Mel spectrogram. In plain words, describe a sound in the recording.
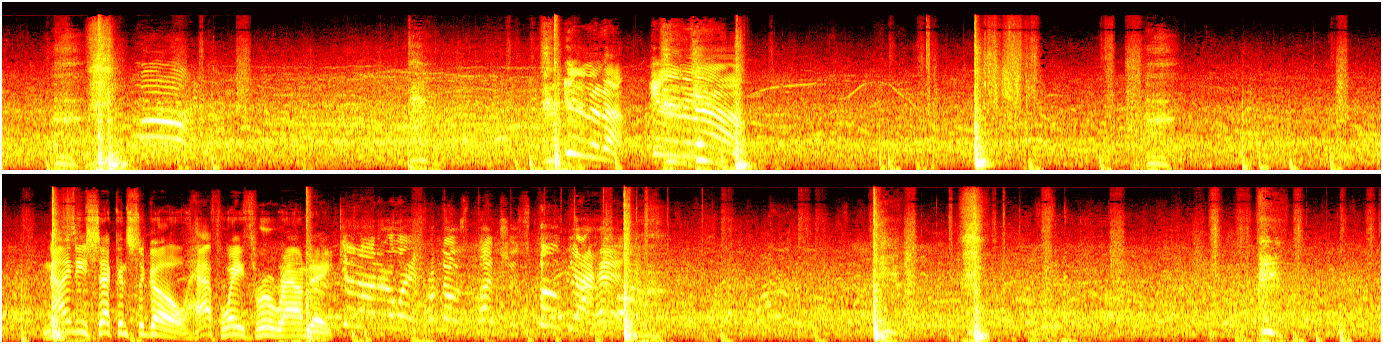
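Boxing gloves thud against a body in sharp punches.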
